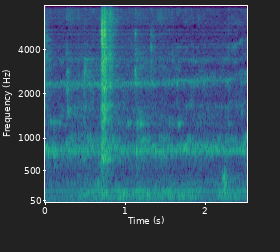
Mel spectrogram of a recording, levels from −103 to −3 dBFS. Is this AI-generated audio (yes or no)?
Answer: yes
